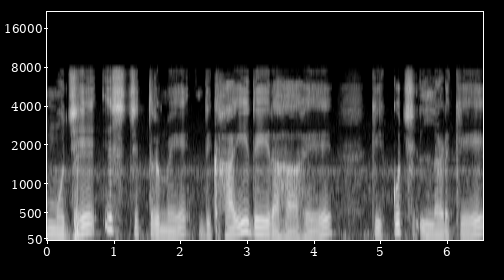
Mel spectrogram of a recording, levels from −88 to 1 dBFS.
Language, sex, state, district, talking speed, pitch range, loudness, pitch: Hindi, male, Madhya Pradesh, Dhar, 100 wpm, 100-130 Hz, -19 LUFS, 110 Hz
